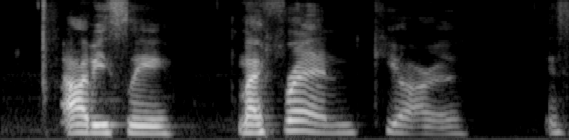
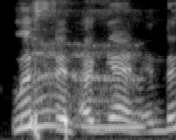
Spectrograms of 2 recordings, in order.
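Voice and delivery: ordinary talk

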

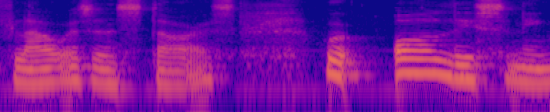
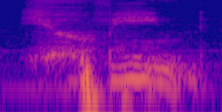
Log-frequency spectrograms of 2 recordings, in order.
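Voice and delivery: breathy airy whisper; whispering wind; 5 dB quieter, slower than usual. Acted. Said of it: "the wind said".

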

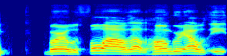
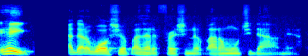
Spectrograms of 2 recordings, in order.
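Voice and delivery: low, much softer murmur; discreet warning; 12 semitones lower, 11 dB quieter than usual. Retold or imitated. Telling partner to wait, low soft murmur. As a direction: drop it low and private.

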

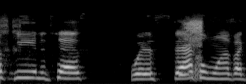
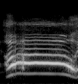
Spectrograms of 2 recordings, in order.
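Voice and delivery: shocked shout; 14 semitones higher, 7 dB louder than usual. Retold or imitated.

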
